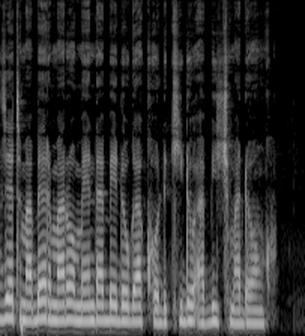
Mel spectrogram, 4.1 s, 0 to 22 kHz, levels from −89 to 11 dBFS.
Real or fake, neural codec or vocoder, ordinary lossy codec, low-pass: real; none; none; none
